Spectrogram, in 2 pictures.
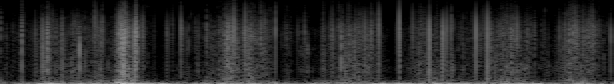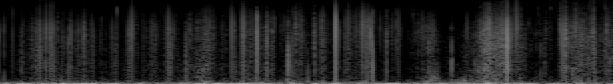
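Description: Fingertips rub the opening of a white silicone ear on a binaural microphone, making close, continuous scratchy rubbing and crackling with many soft bumps. The sound is heavy in low thumping rumble, with occasional brighter swishes.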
